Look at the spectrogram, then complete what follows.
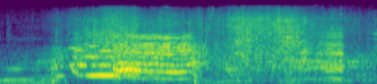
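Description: Cows mooing, a couple of long, drawn-out low calls that rise and fall in pitch, overlapping slightly and filling the short clip with no talking.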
